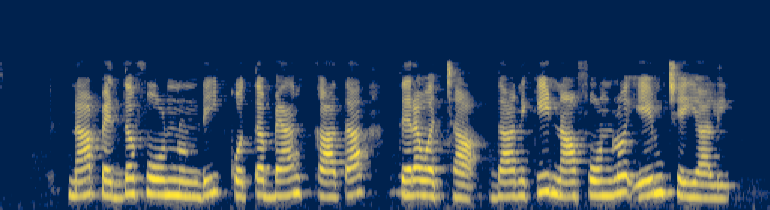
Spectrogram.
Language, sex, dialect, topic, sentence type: Telugu, female, Telangana, banking, question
